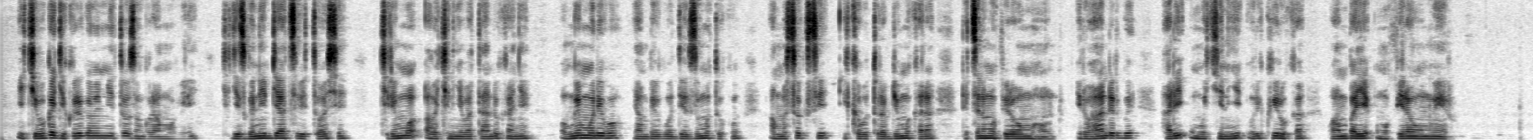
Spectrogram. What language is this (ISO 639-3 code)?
kin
